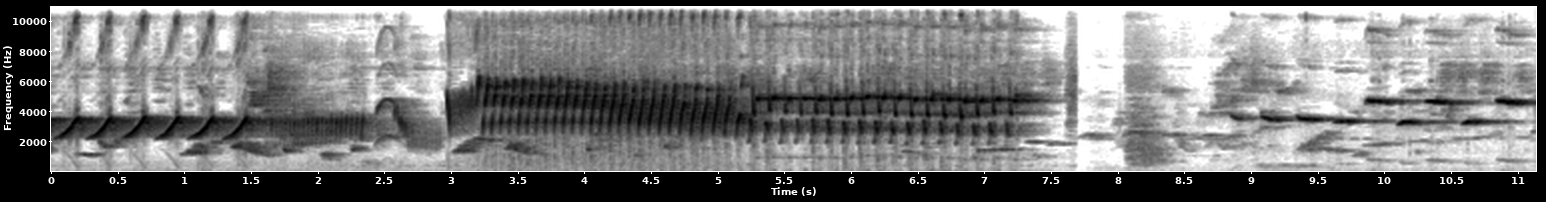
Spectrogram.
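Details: Canary singing a showy 'cengkok super' song: a run of repeated rising whistles, then a loud fast buzzy trill held for several seconds, a drier rattling trill, and scattered high twittering notes after a short pause.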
